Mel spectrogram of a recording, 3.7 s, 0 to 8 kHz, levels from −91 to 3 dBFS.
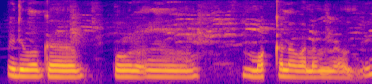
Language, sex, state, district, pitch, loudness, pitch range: Telugu, male, Andhra Pradesh, Krishna, 180 Hz, -18 LUFS, 175-190 Hz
